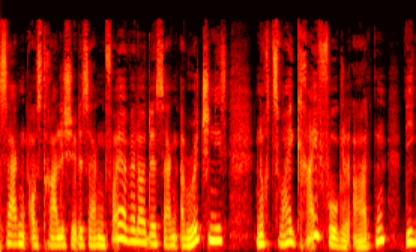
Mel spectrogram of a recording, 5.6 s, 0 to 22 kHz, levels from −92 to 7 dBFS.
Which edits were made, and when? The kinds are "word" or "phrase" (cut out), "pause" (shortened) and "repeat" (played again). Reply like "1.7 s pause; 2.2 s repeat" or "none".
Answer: 1.0 s word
